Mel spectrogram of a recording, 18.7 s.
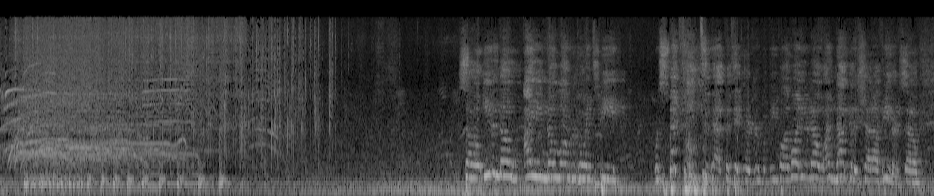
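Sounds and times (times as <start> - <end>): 
large crowd screaming: 0.0 - 6.2
speech: 9.7 - 12.5, 13.1 - 18.6.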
